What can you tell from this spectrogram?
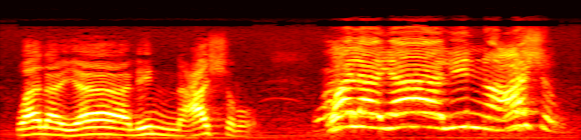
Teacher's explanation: یہاں تنوین کے بعد عین جو کہ حروف حلقی میں سے ہے آ رہا ہے، لہذا یہاں اظہار حلقی ہوگا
